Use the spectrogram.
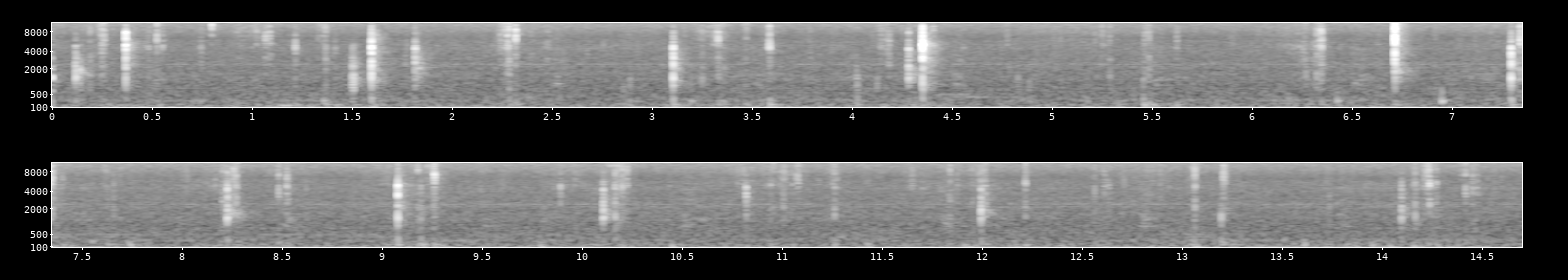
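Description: Two joined, full, small foil-laminated disinfectant wipe sachets are held up in both hands and tapped with dark painted fingernails. The result is quiet, sharp, bright clicks at an uneven pace over a soft, steady low hum.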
